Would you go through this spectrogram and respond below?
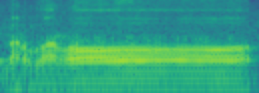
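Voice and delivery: ورا with the aa held very long; long madd. Shown as a demonstration. Teacher showing the long madd in ورا. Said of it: "مد واجب ہے".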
